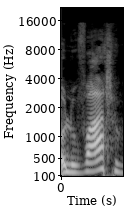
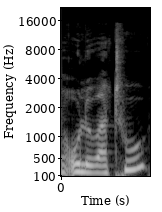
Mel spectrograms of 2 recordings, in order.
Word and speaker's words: Uluwatu: Wir haben immer Uluwatu gesagt, aber ich glaube, die Einheimischen sagen Uluwatu.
